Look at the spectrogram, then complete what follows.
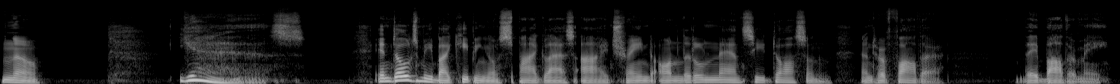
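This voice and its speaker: An actor playing a scheming, vengeful elder reverend in a period radio drama, speaking in a pompous, florid, sneering manner. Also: male voice, deep voice, very animated, slow, a little mellow, dry recording, studio quality, exaggerated voice. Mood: scheming, menacing.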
